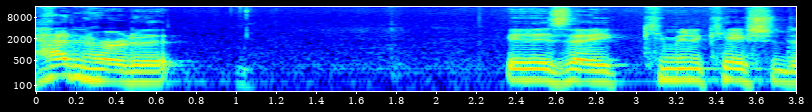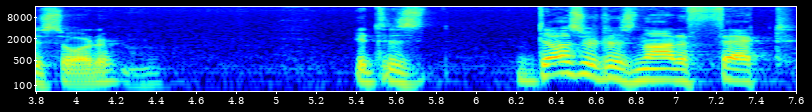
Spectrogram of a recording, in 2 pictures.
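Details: Adult speaker; plain speech.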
